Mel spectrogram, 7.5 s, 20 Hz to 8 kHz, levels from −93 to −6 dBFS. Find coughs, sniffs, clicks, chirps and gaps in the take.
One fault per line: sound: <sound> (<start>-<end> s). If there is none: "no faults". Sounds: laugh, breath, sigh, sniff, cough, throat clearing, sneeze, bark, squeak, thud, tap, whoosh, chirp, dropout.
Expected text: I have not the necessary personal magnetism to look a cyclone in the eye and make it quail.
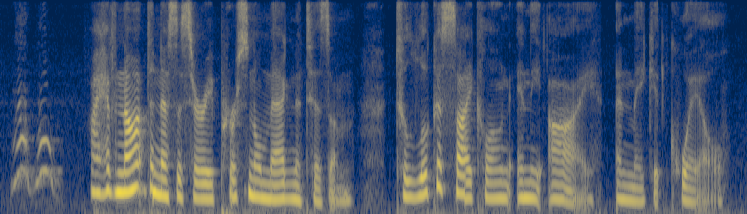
sound: bark (0.1-0.6 s)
